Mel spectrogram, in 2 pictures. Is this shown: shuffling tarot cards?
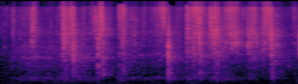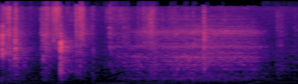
yes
